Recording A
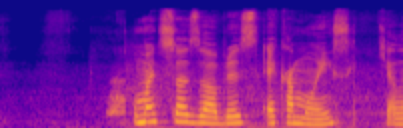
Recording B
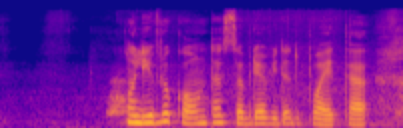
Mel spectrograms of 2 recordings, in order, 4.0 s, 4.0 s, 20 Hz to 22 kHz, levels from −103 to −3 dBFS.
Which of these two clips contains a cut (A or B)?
A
